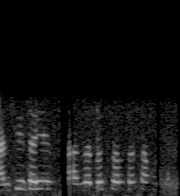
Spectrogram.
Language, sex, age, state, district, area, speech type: Marathi, female, 30-45, Maharashtra, Amravati, urban, conversation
